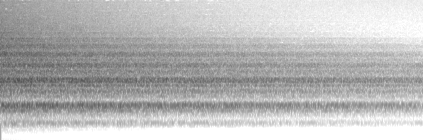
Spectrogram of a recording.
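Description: Reverb tail of the track's last synth chord, a few sustained notes fading away slowly and evenly with no new notes struck.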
